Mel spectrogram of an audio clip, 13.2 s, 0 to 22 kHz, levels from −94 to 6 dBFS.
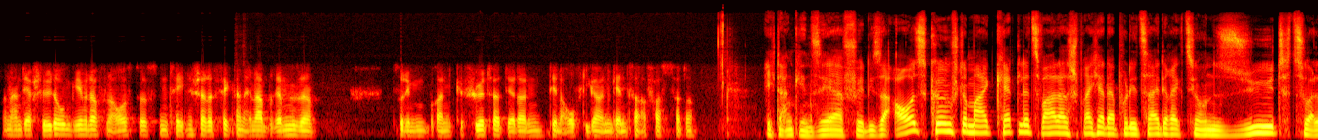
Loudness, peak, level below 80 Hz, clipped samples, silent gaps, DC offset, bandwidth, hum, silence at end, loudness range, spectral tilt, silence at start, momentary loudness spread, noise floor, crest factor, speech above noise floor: -20 LUFS; -2 dBFS; -60 dBFS; under 0.1%; none; under 0.1%; 16.5 kHz; none; 0 s; 6 LU; -5 dB/octave; 0.05 s; 10 LU; -49 dBFS; 18 dB; 29 dB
